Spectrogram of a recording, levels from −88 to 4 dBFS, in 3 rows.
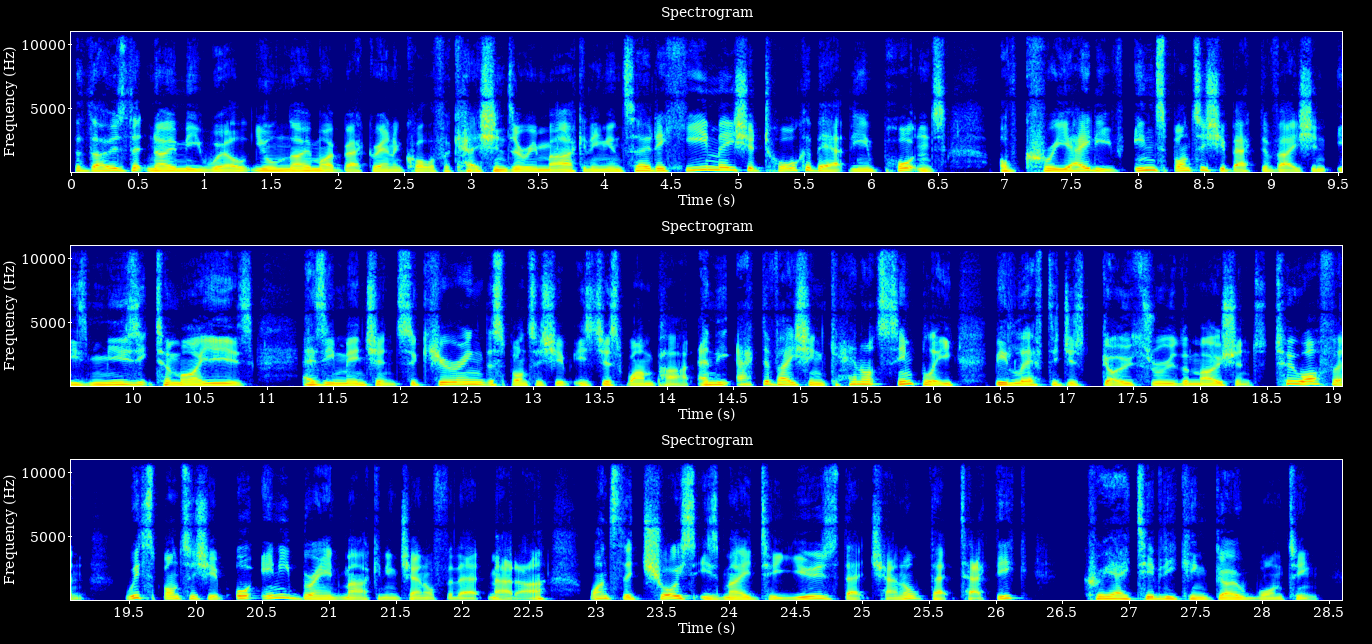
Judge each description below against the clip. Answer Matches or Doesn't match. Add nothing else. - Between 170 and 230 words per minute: Matches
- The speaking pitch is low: Matches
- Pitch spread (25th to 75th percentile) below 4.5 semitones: Doesn't match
